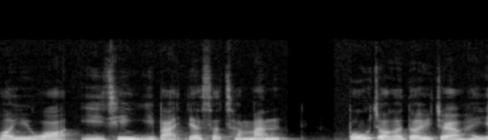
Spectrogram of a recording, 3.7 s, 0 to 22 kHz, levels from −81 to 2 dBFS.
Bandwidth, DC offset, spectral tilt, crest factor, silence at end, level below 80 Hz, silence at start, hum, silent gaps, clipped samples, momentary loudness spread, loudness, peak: 12 kHz; 0.4%; -6.5 dB/octave; 16 dB; 0 s; -70 dBFS; 0 s; none; none; under 0.1%; 6 LU; -18 LUFS; -2 dBFS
